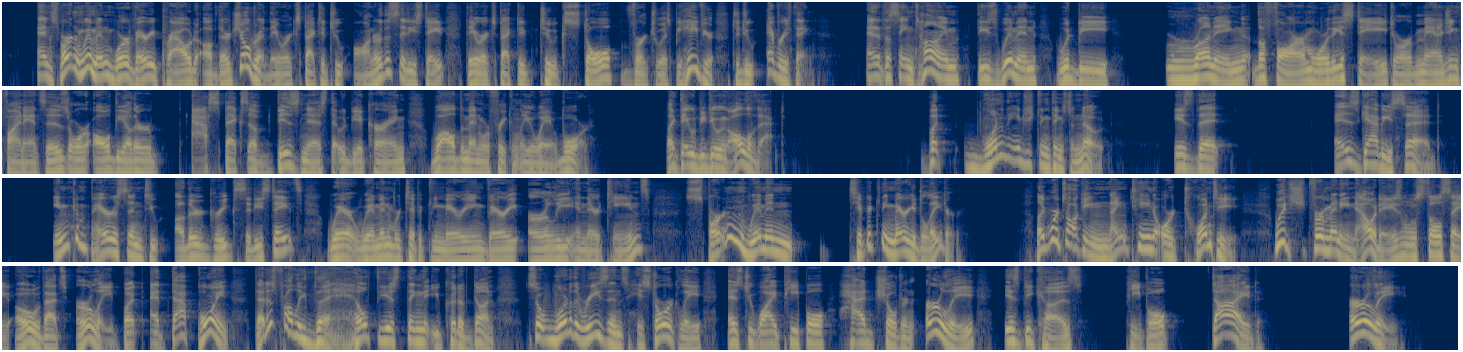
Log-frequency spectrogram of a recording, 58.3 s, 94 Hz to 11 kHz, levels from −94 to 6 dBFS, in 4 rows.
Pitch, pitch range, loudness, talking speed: 115 Hz, 100-140 Hz, -29 LUFS, 160 wpm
